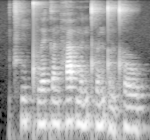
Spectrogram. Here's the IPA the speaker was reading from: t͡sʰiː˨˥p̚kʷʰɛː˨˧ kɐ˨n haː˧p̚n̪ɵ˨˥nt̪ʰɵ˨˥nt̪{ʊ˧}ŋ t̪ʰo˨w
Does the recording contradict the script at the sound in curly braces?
yes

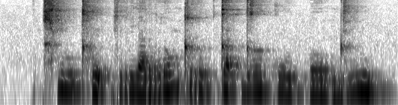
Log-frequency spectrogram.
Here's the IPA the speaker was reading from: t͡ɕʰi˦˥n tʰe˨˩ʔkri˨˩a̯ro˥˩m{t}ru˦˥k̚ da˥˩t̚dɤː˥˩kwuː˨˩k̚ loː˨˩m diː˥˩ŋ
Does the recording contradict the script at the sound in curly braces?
no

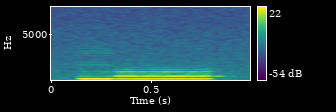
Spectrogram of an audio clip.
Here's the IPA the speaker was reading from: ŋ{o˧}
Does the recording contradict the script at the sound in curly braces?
yes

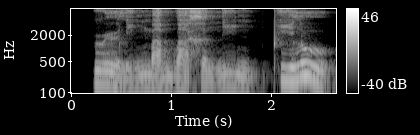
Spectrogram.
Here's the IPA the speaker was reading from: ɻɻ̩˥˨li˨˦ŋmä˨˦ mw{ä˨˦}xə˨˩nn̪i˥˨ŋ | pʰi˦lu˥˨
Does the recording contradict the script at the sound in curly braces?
no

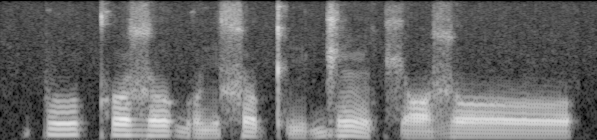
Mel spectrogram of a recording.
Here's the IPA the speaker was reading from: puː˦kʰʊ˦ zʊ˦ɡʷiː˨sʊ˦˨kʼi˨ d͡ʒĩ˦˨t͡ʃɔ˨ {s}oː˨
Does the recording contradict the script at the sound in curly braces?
yes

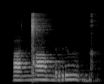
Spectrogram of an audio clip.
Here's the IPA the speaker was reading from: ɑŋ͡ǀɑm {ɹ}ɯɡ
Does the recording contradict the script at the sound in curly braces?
yes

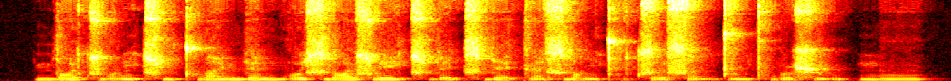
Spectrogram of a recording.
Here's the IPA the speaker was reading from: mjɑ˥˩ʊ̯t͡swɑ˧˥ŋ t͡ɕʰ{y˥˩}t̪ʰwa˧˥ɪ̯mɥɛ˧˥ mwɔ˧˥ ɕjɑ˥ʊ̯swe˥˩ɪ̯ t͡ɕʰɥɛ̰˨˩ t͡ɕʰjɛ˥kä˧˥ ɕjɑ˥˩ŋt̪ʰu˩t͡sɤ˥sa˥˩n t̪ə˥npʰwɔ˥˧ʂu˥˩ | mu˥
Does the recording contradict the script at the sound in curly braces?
yes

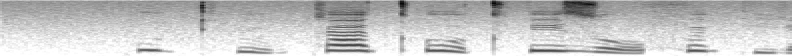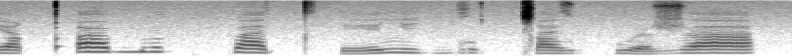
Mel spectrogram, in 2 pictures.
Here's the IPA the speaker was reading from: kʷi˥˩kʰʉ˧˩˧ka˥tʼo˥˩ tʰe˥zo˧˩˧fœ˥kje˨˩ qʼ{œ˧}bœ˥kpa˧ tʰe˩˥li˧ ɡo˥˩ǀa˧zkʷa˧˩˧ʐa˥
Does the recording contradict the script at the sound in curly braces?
yes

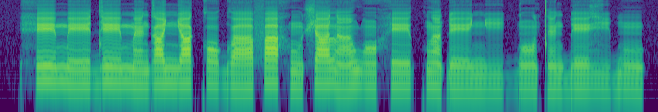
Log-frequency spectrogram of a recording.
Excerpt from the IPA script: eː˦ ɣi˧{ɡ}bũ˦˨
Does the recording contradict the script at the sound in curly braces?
yes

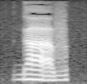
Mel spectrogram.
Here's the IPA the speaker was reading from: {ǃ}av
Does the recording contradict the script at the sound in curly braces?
yes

